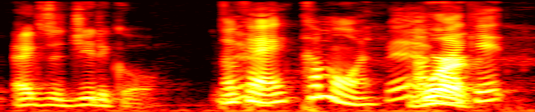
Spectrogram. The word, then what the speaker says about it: exegetical: pronounce take your time e-x it's like exegete the text exegetical okay come on work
